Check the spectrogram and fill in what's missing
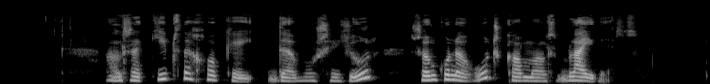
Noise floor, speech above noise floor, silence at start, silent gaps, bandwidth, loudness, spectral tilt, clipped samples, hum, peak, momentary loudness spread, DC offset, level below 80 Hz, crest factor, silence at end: -75 dBFS; 49 dB; 1.05 s; none; 11.5 kHz; -26 LUFS; -4 dB/octave; under 0.1%; none; -4 dBFS; 13 LU; under 0.1%; -74 dBFS; 24 dB; 0.75 s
